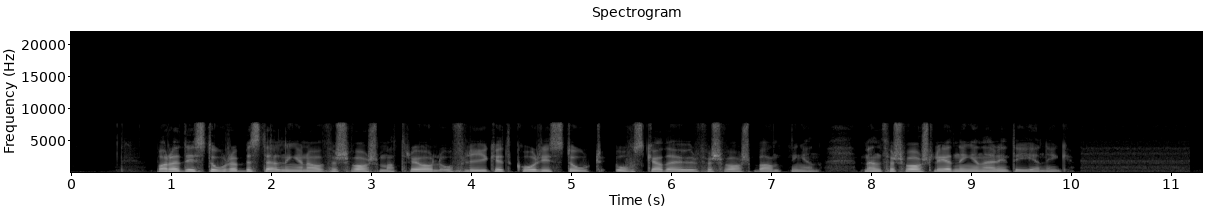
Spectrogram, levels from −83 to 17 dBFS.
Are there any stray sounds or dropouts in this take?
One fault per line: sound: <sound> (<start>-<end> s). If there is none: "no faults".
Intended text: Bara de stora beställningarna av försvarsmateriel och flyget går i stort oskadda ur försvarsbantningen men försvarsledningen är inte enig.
no faults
